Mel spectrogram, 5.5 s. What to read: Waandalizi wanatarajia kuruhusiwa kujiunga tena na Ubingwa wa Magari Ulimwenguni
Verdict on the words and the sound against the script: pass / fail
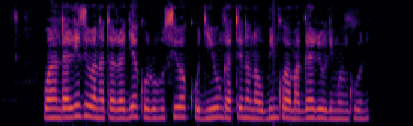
pass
